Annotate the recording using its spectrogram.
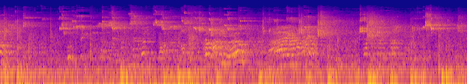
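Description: A basketball bounces on the floor with echoing thuds.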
